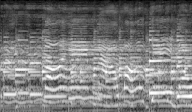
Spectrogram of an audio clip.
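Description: A woman singing a tân cổ (Vietnamese cải lương-style) melody with vibrato over a plucked-string accompaniment.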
